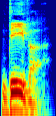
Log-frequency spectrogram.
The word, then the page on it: diva: American English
